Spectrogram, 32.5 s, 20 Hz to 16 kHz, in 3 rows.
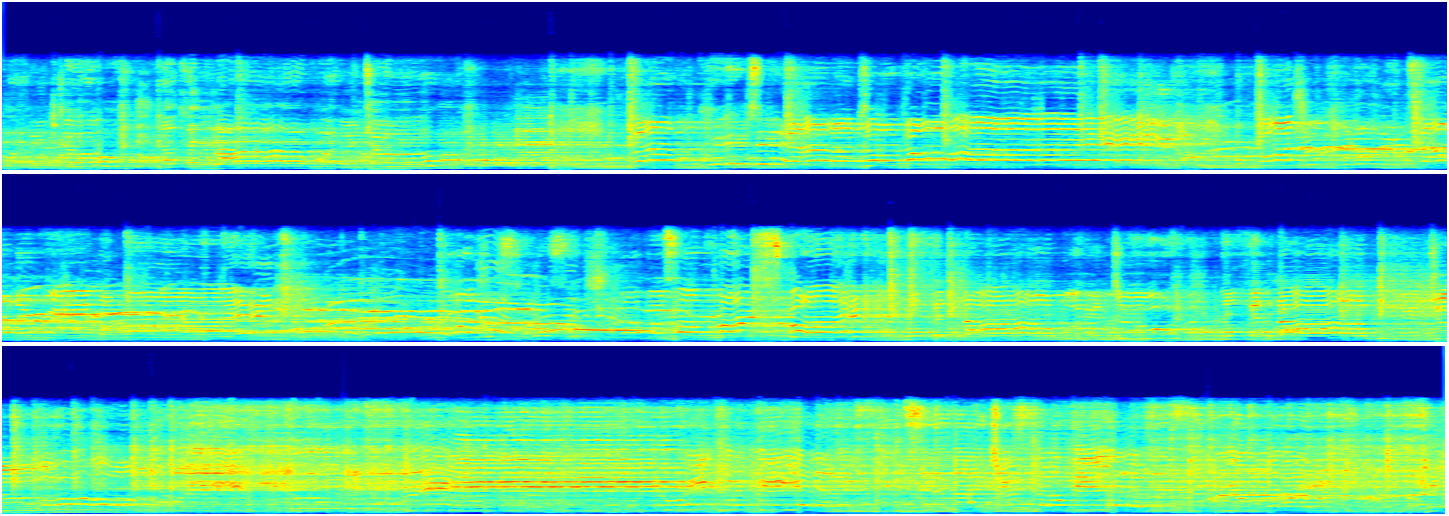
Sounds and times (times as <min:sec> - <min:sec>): Music: 0:00.0 - 0:32.5.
